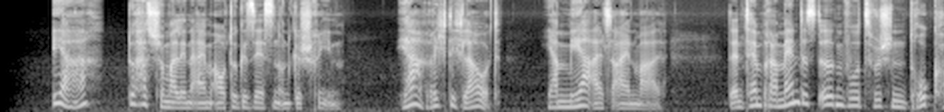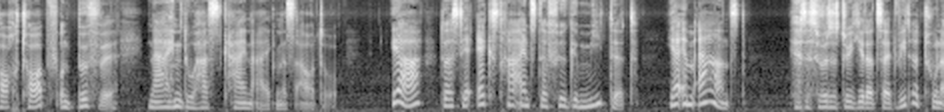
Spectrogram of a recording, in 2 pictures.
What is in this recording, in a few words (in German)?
Telefonat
